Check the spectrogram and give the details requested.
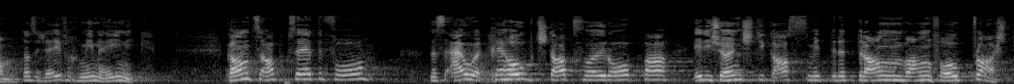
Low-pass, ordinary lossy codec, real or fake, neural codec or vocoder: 9.9 kHz; none; fake; vocoder, 24 kHz, 100 mel bands, Vocos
